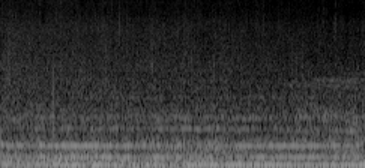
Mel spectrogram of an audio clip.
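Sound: rain starting to fall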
